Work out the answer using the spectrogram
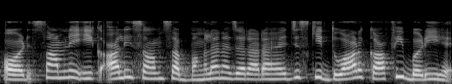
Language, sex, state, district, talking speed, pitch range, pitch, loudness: Hindi, female, Bihar, West Champaran, 200 wpm, 240-305 Hz, 265 Hz, -15 LUFS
